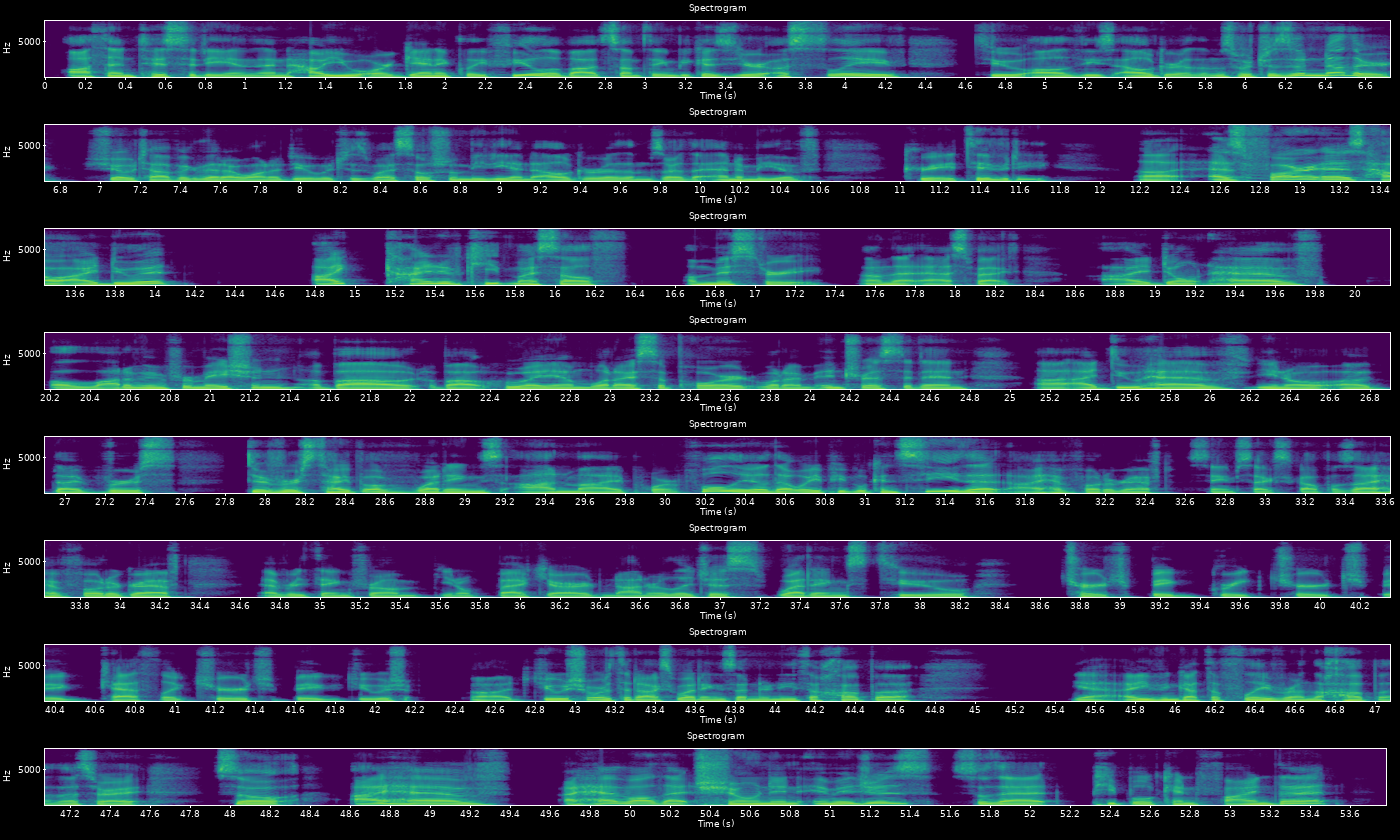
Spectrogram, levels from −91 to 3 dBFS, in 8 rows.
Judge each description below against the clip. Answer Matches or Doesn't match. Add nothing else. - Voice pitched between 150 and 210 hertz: Doesn't match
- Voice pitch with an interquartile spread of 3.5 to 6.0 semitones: Doesn't match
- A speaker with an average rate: Matches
